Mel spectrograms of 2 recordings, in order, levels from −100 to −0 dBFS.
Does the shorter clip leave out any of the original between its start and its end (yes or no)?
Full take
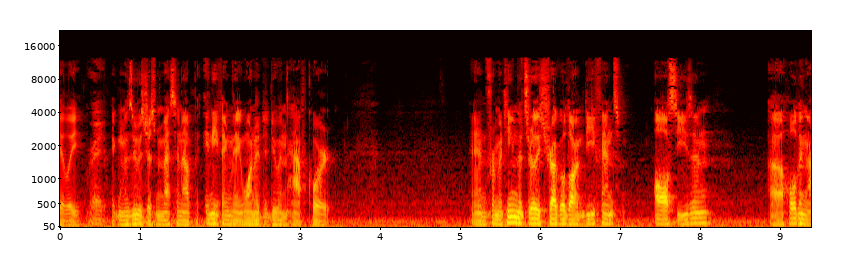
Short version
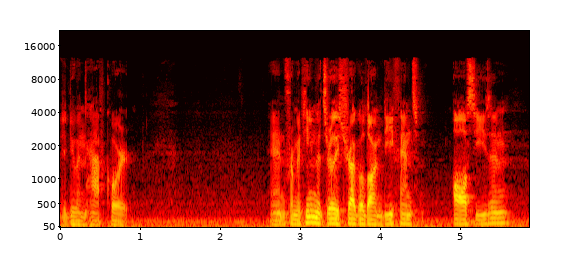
no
